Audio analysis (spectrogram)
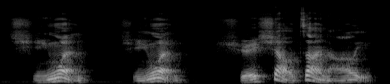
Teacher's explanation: So this is third tone, fourth tone, second tone, fourth tone, fourth tone, third tone.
